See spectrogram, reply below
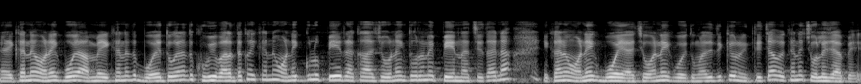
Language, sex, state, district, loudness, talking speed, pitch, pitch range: Bengali, male, West Bengal, Jalpaiguri, -15 LUFS, 265 wpm, 180 Hz, 165-195 Hz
